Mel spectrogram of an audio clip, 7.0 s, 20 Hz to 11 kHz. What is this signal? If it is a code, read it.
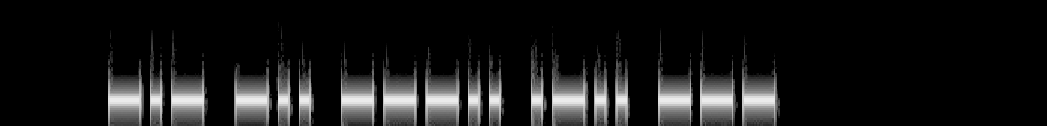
Morse code, heard as a keyed tone, about 17 wpm, 700 Hz. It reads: KD8LO
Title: USA Call Signs - 5 Characters - Repeated 3x - 17wpm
